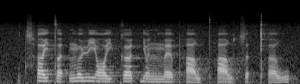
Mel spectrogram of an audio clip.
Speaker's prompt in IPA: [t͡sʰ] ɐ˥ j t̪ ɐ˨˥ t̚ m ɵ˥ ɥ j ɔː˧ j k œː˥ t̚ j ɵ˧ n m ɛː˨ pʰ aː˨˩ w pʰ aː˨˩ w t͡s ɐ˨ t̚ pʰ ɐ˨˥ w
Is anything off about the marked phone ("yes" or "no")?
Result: no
